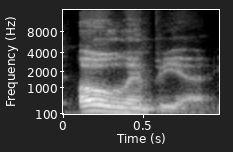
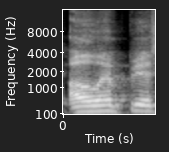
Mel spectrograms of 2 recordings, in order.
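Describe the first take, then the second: First: Olympia is said with a Southern Alabama accent. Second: Olympia is said with a local Washington accent. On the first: This is how someone from elsewhere says it. "my mom being from Alabama, she says Olympia" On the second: This is how locals say it. "she doesn't say Olympia"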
